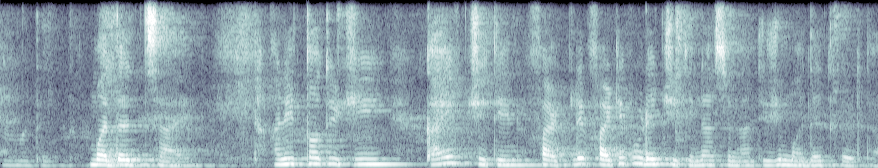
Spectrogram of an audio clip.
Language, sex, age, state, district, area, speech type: Goan Konkani, female, 18-30, Goa, Murmgao, rural, spontaneous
